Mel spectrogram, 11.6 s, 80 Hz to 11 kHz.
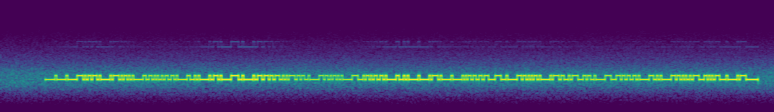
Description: RTTY (45.45 baud, 170 Hz shift), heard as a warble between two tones, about 1110 Hz centre, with radio static, fading and a narrow filter. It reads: EDIFICATA NEL DODICESIMO SECOLO IN FORME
